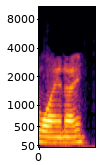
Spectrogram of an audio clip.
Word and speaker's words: Waianae: Yeah, but we are in Waianae? – We're in Waianae.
